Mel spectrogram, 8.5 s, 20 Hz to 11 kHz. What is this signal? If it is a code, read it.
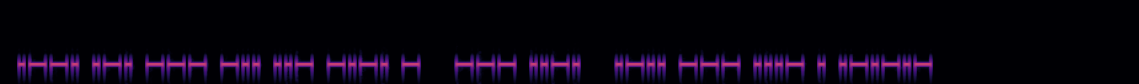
Morse code, heard as a keyed tone, about 32 wpm, 700 Hz. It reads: PRODUCT OF LOVE.
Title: Sentences from Top 1000 Words - Review Part 2 - 30wpm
